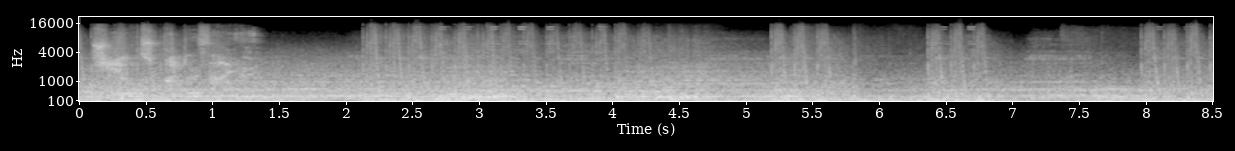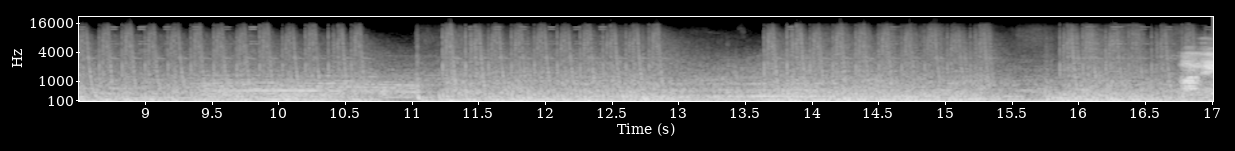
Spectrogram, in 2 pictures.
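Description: Gunfire striking shields in a video game, dense bursts of rapid impacts and booms repeating in waves, with a voice talking over much of it.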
